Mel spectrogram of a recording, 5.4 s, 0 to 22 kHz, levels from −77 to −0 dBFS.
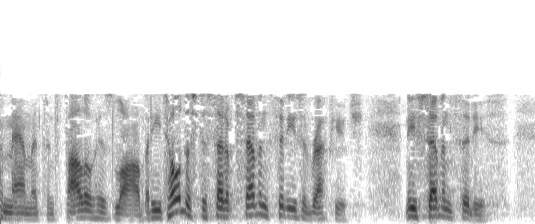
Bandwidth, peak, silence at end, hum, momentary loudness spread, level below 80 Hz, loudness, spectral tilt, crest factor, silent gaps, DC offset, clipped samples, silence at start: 4.1 kHz; -2 dBFS; 0 s; none; 15 LU; -64 dBFS; -23 LUFS; -9 dB/octave; 22 dB; none; under 0.1%; under 0.1%; 0 s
